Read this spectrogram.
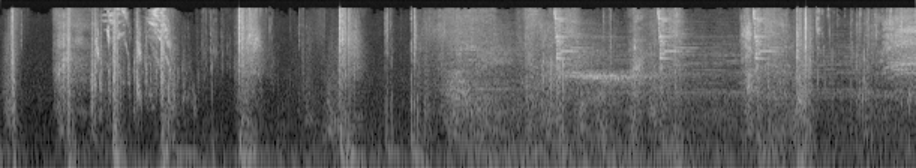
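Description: Heavy punches and kicks land with loud thuds.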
